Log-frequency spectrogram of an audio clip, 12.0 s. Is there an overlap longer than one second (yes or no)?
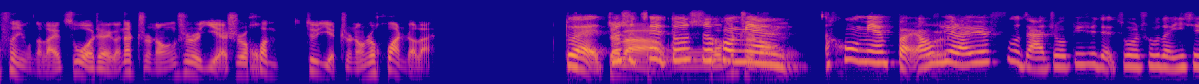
yes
